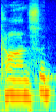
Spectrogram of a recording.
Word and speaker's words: Keynes: right here, John Maynard Keynes, or John Maynard Keynes, some people will pronounce it.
